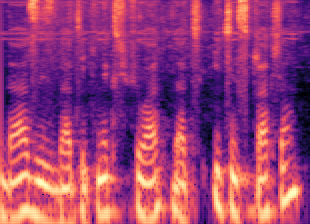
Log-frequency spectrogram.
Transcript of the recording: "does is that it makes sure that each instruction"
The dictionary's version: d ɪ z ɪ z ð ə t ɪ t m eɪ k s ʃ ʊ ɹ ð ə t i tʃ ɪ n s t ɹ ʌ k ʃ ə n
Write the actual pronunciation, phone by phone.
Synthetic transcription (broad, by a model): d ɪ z ɪ z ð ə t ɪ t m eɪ k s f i l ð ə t i tʃ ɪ n s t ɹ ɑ k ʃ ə n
